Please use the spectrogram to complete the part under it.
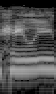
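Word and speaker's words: Hailey: And I am Jillian, so you can find me on social as at Jillian Haley. That's H-A-I-L-E-Y, and Jillian spelled with a J.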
